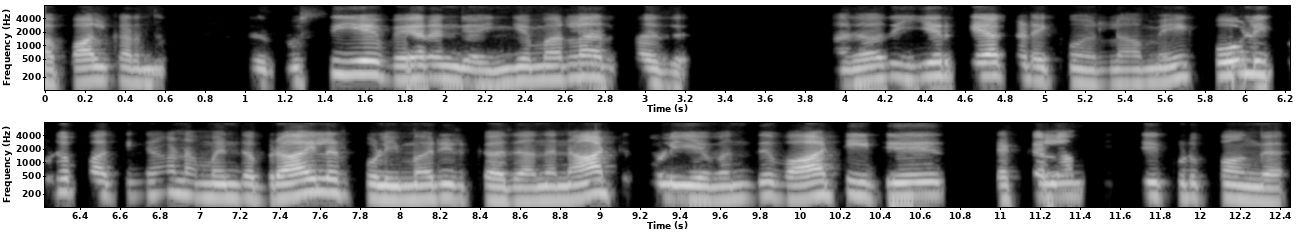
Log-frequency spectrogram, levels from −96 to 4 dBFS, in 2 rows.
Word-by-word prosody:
பால் 165 +1 +2
கறந்துக் 155 -2 -4
குடிக்கிற 150 -2 -14
ருசியே 235 +8 +2
வேறங்க. 185 -2 +2 0.2
இங்கே 165 +3 0
மாரிலாம் 195 +2 +1
இருக்காது. 160 -6 -6 0.8
அதாவது 170 +6 -2
இயற்கையா 215 0 +3
கெடைக்கும் 165 -4 -4
எல்லாமே. 150 +3 -4 0.2
கோழி 230 +1 +4
கூட 220 0 -7 0.2
பாத்தீங்கன்னா, 195 +1 -7
நம்ம 175 -2 -1
இந்த 170 -1 -2
பிராய்லர் 195 +3 +5
கோழி 160 -2 +3
மாரி 165 +2 0
இருக்காது. 145 -1 -2
அந்த 150 0 0
நாட்டு 210 +4 +6
கோழிய 160 -2 +3
வந்து 165 +4 -4
வாட்டிட்டு 180 0 +3 0.5
ரக்கெல்லாம் 175 +2 -2
பிச்ச 330 - -7
குடுப்பாங்க. 170 -3 -2
175 Hz, 140 wpm, -21 LUFS, 160-195 Hz, 0.8 s, நாட்டு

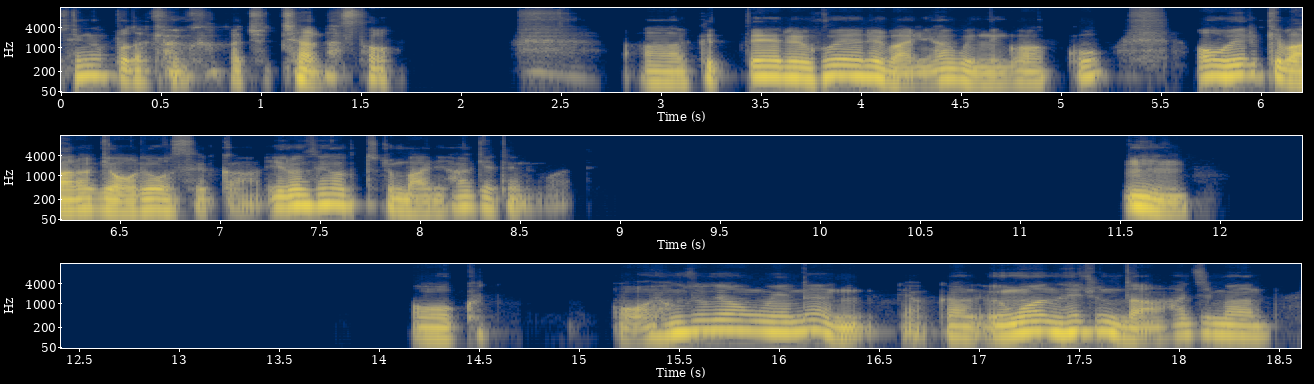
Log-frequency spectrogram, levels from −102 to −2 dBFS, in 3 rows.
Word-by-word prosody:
생각보다 145 -7 -2
결과가 105 - -8
좋지 - - -2
않아서 - - -2 1.2
아 95 -1 -2
그때를 140 -2 +3
후회를 145 0 +4
많이 85 -1 -1
하고 115 -3 0
있는 85 0 -4
것 95 0 -3
같고 140 - -5 0.4
'어 145 +2 +3
왜 150 +2 +6
이렇게 160 -2 -2
말하기 100 +1 +5
어려웠을까?' 95 +2 -1
이런 130 +3 +4
생각도 140 0 0
좀 110 -7 -3
많이 85 -1 -2
하게 120 +2 -4
되는 - - -10
것 - - -24
같아 - - -27 2.8
음. 95 -10 +3 2.3
어 95 -2 -1
그 - - -12 0.7
어 110 - -4
형수 145 +8 +1
경우에는 155 -2 0 0.2
약간 110 -2 -5
"응원해 145 +4 +4
준다. 120 -11 -1
하지만 120 -3 -3
120 Hz, 245 characters per minute, -22 LUFS, 100-145 Hz, 2.8 s, 왜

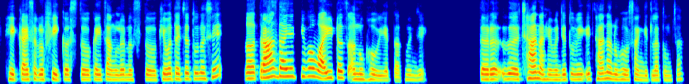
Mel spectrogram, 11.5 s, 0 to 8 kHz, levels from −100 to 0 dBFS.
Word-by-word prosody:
हे 180 - +3
काय 175 -2 +3
सगळं 180 -2 -1
फेक 180 -2 -1
असतं, 170 0 -2
काही 175 -2 0
चांगलं 175 -1 -2
नसतं 170 0 -4
किंवा 185 0 +1
त्याच्यातून 200 +1 -2
असे 255 +9 -2 0.4
अ, 210 0 +4
त्रासदायक 275 +3 +6
किंवा 285 0 +1
वाईटच 230 +2 +4
अनुभव 180 -2 -2
येतात 150 -4 -6
म्हणजे. 165 -1 -10 0.9
तर 180 -1 +3 0.5
छान 215 0 +4
आहे, 175 -1 -1
म्हणजे 170 +1 -2
तुम्ही 180 0 -2 0.2
छान 195 +1 0
अनुभव 175 -4 -1
सांगितला 160 -3 -5
तुमचा. 160 +2 -11
180 Hz, 140 wpm, -24 LUFS, 170-205 Hz, 0.9 s, त्रासदायक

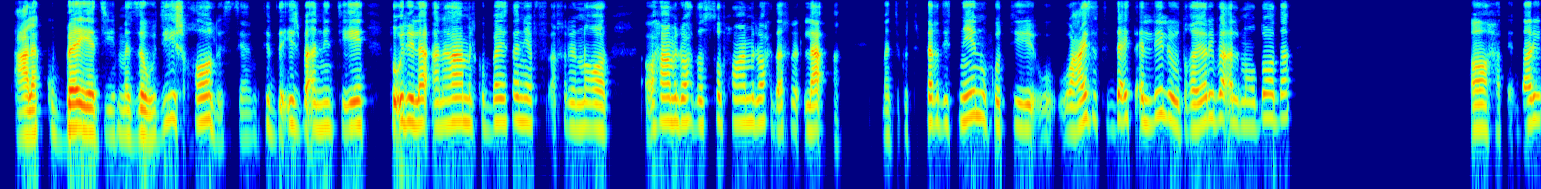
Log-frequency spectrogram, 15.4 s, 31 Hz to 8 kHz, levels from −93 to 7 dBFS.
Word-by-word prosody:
على 160 +1 +6
الكوباية 175 +3 +7
دي 160 -1 -7
ما 160 -1 -7
تزوديش 165 - 0
خالص، 230 -7 -1
يعني 145 0 -19
ما - - -35
تبدئيش 210 +1 -5
بقى - - +1
إن 190 0 -4
أنتِ 195 -1 -10
إيه 200 +3 +2 0.2
تقولي 230 -1 +5
لأ 215 - +5
أنا 205 +3 +1
هاعمل 225 -1 +5
كوباية 220 +4 -3
تانية 225 -1 -3
في 210 +1 -20
آخر 195 - -13
النهار، 190 -1 -2 0.4
أو - - -4
هاعمل 230 -1 +2
واحدة 225 -2 -2
الصبح 210 +3 -8
وهاعمل 220 0 -2
واحدة 225 +1 -3
آخر - - -11
لأ، - - +4 0.5
ما - - -13
أنتِ - - -28
كنت 485 - -28
بتاخدي 225 -1 0
2 235 +6 -1
وكنتِ 205 -5 -6 0.3
وعايزة 405 - 0
تبدئي 225 +2 -1
تقللي 255 +3 -4
وتغيّري 205 +4 -1
بقى 250 -2 +1
الموضوع 205 +3 -4
ده. 255 +1 -8 1.8
آه 185 +1 +4
هتقدري، 205 +7 -3
215 Hz, 175 wpm, -23 LUFS, 190-230 Hz, 1.8 s, الكوباية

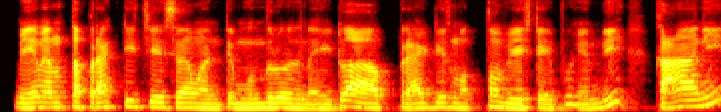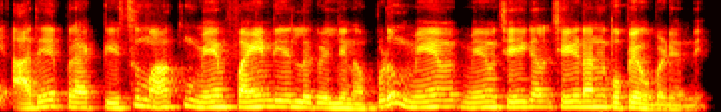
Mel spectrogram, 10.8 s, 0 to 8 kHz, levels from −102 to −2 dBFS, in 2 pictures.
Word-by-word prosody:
మేమెంత 135 +2 +3
ప్రాక్టీస్ 145 +3 -1
చేసావంటే 130 -4 -1
ముందు 125 +2 -1
రోజు 130 -2 0
నైటు 115 +5 -3
ఆ - - +5 0.3
ప్రాక్టీస్ 125 +3 -2
మొత్తం 125 +6 -5
వేస్ట్ 125 0 -1
అయిపోయింది. 115 - -4 0.4
కానీ 165 +7 +4 0.2
అదే 150 +3 0 0.2
ప్రాక్టీసు 135 0 -2
మాకు 150 +2 +1
మేము 150 +2 +3
ఫైనల్ 155 +2 +5
ఇయర్‌లోకి 145 -3 -2
వెళ్ళినప్పుడు 125 - -1 0.2
మేము 155 +3 +2 0.2
మేము 145 +2 -1
చేయగ 150 +2 +1
చేయడానికి 150 0 +2
ఉపయోగపడింది. 105 -8 0
135 Hz, 135 wpm, -23 LUFS, 125-150 Hz, 0.4 s, ఆ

